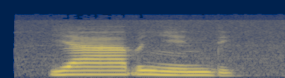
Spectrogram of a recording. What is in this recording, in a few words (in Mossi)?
"yaab-yẽnde", moore; wisdom tooth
